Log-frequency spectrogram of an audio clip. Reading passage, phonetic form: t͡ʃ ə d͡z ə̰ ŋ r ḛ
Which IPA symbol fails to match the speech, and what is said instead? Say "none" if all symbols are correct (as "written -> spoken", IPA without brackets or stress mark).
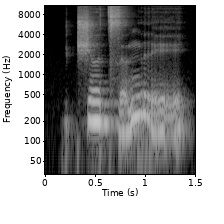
none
